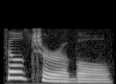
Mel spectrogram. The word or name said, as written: filterable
